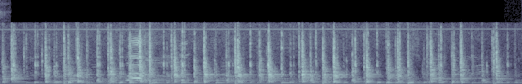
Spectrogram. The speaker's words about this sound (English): That's the sound of the welcoming party at the entrance of Balama Village. Dancers and drummers welcome visitors who come to help.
